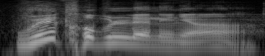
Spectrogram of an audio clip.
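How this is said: It is said in an angry, scolding tone. The listeners are being rebuked. "이렇게 막 화를 내시면서 제자들에게 다그치셨을까?"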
